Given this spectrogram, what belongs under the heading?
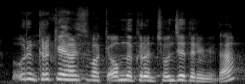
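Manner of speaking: ordinary delivery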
